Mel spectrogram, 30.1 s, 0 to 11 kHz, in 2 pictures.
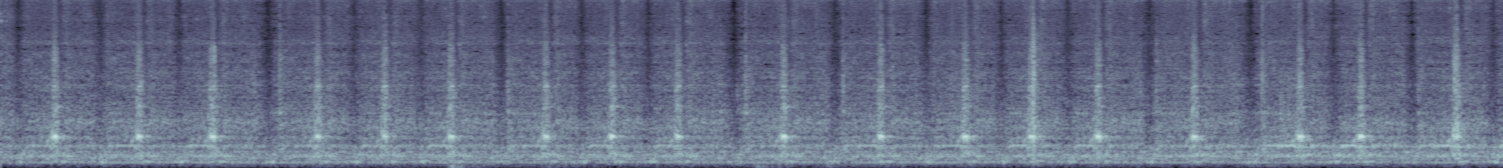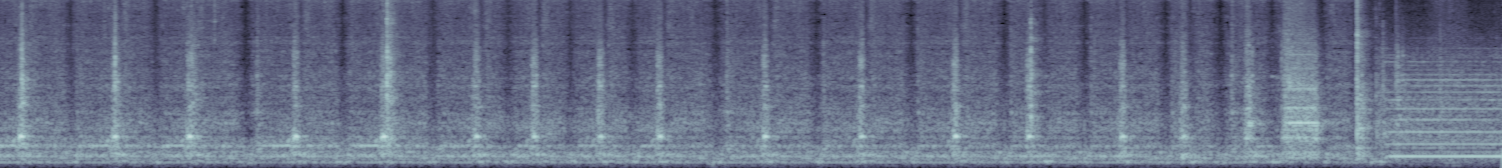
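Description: Canon Pixma TR4720 inkjet printer printing a two-sided copy: the print head carriage sweeps back and forth with a sharp click about every two-thirds of a second over the steady whirr of the paper-feed mechanism. Near the end the clicking stops and a steady motor tone sounds briefly.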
